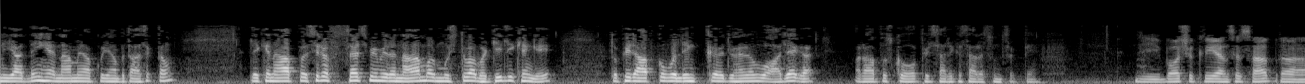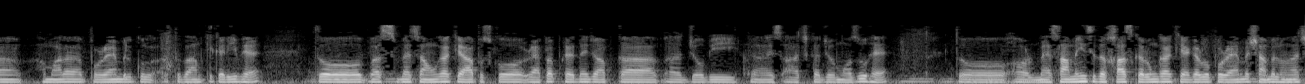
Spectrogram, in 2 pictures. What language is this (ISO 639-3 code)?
urd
